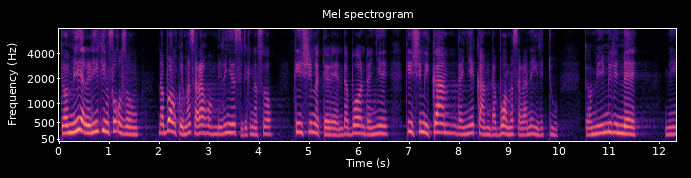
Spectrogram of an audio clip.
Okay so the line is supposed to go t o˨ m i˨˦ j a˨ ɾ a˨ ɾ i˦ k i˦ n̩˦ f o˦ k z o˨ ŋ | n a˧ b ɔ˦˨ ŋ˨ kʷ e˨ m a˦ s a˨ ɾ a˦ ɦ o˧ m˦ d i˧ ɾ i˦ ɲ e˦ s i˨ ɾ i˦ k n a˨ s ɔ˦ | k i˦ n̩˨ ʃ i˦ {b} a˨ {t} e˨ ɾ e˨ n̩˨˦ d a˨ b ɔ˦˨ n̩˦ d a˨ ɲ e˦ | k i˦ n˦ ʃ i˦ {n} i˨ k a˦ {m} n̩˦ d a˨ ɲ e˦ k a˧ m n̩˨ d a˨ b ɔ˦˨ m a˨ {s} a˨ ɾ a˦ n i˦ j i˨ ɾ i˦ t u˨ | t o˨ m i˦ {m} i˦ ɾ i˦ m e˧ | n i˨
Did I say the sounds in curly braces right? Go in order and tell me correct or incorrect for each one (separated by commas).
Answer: incorrect, correct, incorrect, correct, correct, correct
